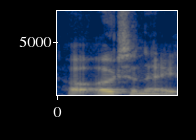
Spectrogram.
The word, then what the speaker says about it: Otene: Otene, sorry. I should pronounce it correctly.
